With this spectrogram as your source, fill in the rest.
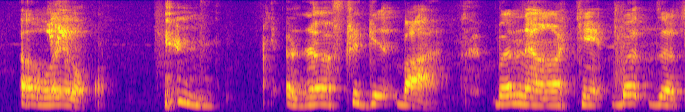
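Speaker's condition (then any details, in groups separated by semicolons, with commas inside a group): Spinal ataxia; wheelchair user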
